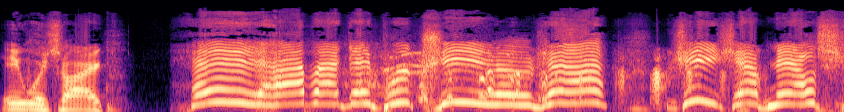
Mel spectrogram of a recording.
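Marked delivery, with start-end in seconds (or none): 1.2-6.3 put-on very high-pitched, frail, elderly-sounding voice. Describing Bob Hope late in life, acting out his voice: imitating frail old Bob Hope. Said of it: "when he became older then and frail".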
